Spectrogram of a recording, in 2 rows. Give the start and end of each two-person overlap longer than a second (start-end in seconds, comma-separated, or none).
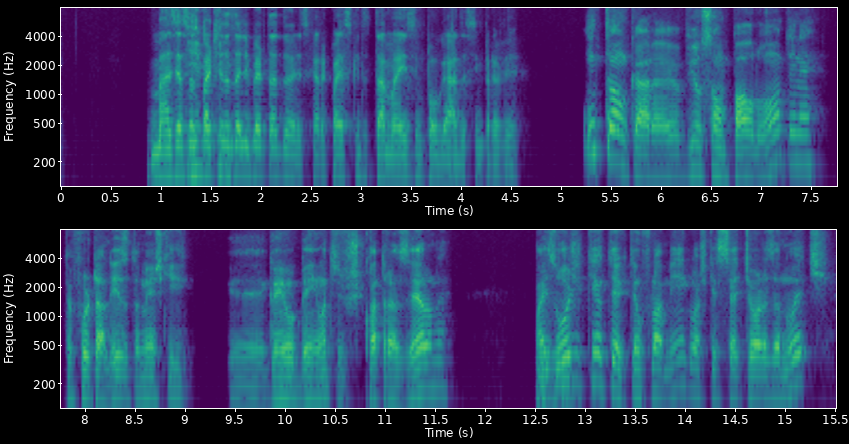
none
